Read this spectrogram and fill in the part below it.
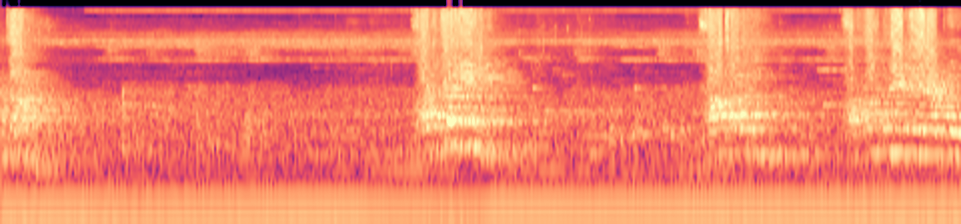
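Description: An elderly man chants slowly into a microphone, heard through loudspeakers.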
